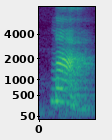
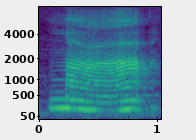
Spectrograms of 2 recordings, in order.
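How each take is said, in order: First: The pitch falls sharply from high. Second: The pitch stays very low. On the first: It means to scold or curse. "with a sharply falling tone" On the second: It means horse. "with a low tone"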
